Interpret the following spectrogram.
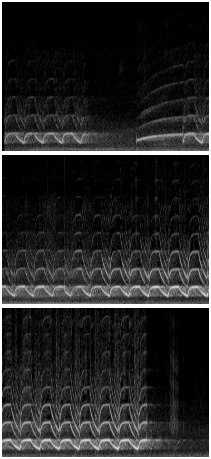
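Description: Police car siren yelping in fast, repeated falling sweeps, about three a second. It stops briefly about two seconds in, winds back up, grows louder, and cuts off suddenly a second before the end.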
